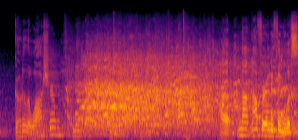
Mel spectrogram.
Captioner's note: audience laughing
